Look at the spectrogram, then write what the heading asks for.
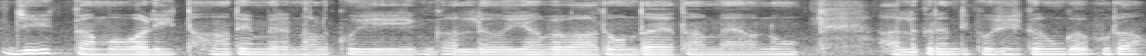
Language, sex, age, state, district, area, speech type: Punjabi, male, 18-30, Punjab, Shaheed Bhagat Singh Nagar, rural, spontaneous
